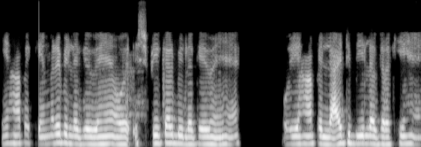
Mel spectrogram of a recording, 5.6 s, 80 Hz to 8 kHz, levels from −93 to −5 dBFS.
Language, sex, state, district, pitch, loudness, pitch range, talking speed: Hindi, male, Uttarakhand, Uttarkashi, 150 Hz, -15 LUFS, 145-160 Hz, 225 wpm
